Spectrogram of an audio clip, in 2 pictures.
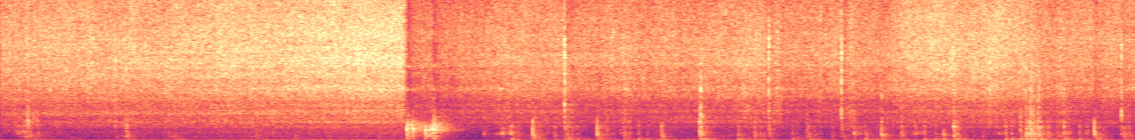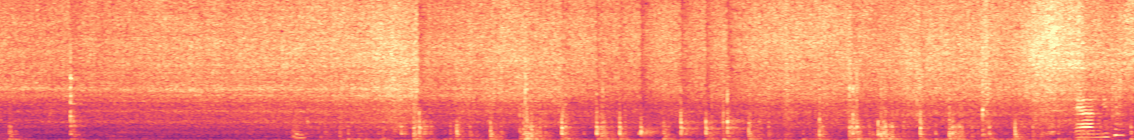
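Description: Beef and onions for bo luc lac sizzle loudly in a hot pan, with a sudden burst of frying as ingredients go in, then ongoing stirring and scraping close by.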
